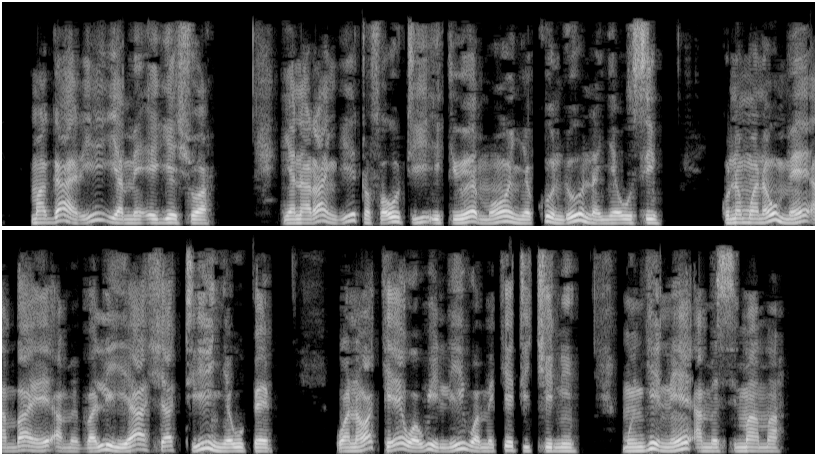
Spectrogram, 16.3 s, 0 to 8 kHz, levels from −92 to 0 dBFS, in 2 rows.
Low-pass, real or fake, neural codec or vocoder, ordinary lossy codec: 7.2 kHz; real; none; AAC, 32 kbps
